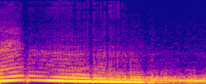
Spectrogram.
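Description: Rally car fitted with a new engine pulling away, a loud steady tonal engine drone that drifts slightly lower in pitch over two seconds.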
